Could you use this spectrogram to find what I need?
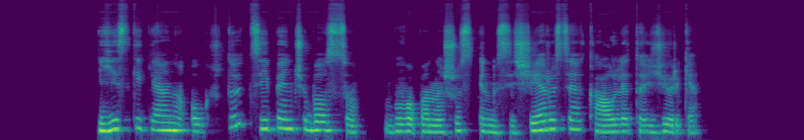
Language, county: Lithuanian, Klaipėda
